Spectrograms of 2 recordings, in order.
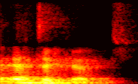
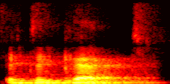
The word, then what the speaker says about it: etiquette: uh words like sometimes we often hear people say etiquette it's etiquette now that's another suffix ette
